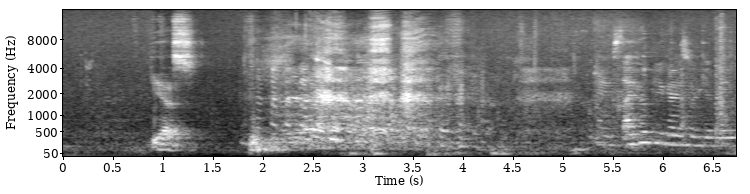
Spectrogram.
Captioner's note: laugh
